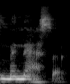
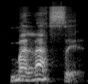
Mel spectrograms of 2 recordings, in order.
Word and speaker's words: Manasseh: The correct pronunciation is Manasseh. Manasseh.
